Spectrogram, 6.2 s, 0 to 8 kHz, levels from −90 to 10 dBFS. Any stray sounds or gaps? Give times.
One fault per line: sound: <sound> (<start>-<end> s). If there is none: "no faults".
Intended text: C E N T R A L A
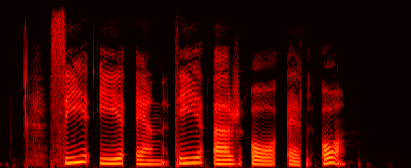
sound: dropout (4.5-4.6 s)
